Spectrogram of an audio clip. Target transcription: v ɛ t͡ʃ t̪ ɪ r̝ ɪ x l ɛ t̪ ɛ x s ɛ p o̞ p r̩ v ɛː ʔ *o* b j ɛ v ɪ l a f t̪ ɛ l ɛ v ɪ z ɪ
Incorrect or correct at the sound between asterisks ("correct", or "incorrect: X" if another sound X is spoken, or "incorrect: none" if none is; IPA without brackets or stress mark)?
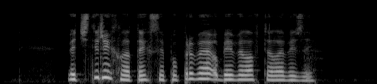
correct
